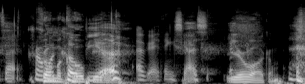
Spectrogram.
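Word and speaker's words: Chromakopia: And also How do you actually pronounce that? Chromacopia.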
